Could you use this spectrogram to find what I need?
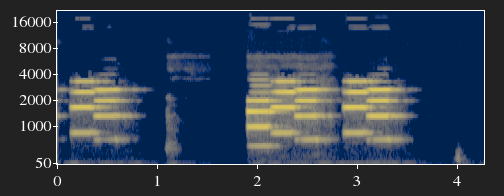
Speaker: The obstruction alarm occurs when the ventilator detects an obstruction during ventilation or the exhalation swivel is obstructed or missing.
